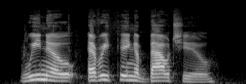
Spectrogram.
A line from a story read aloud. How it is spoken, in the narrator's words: said Barbara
